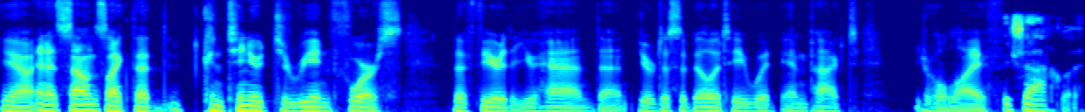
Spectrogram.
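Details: Adult male speaker, podcast conversation; normal speech.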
